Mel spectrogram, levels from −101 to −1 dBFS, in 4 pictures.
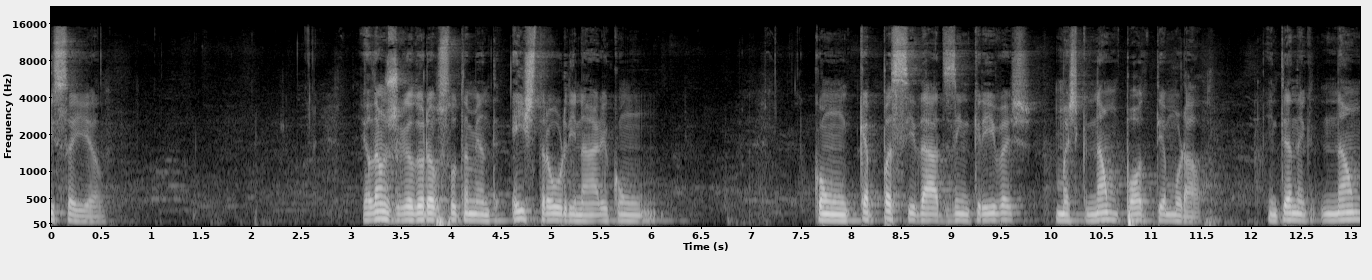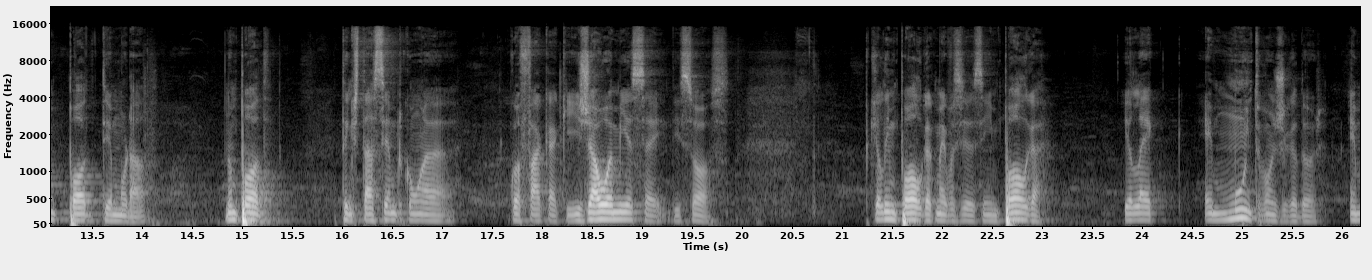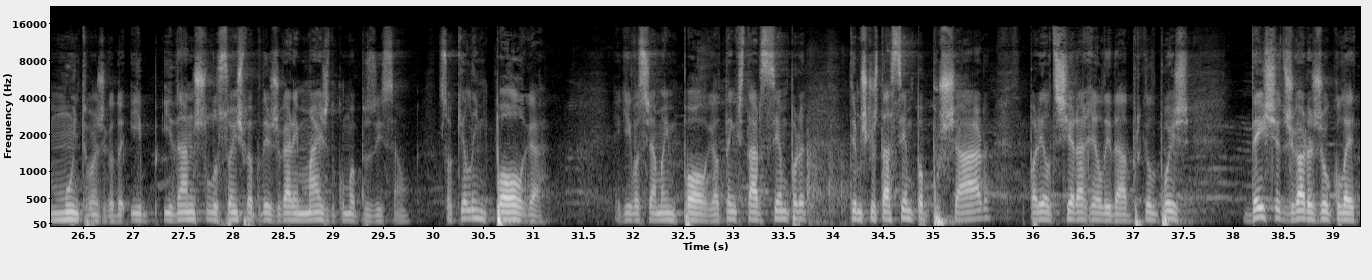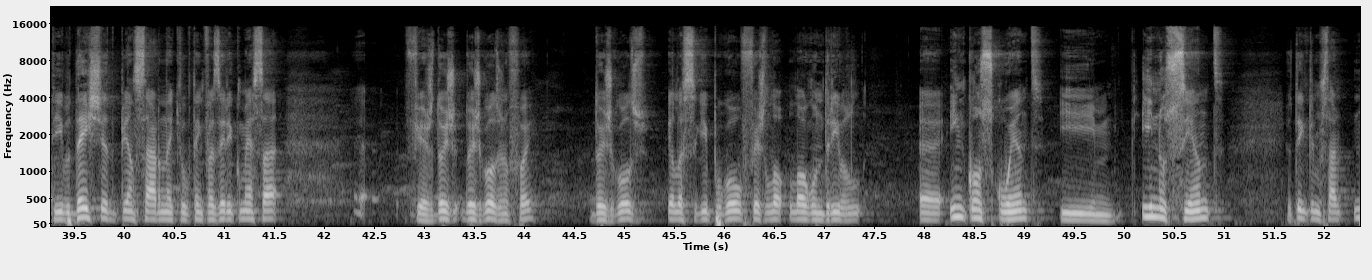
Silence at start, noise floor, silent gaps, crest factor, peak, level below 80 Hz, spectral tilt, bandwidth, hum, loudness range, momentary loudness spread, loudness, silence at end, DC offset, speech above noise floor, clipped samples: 0 s; -65 dBFS; none; 26 dB; -4 dBFS; -44 dBFS; -5 dB/octave; 15.5 kHz; none; 5 LU; 15 LU; -28 LUFS; 0 s; under 0.1%; 37 dB; under 0.1%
